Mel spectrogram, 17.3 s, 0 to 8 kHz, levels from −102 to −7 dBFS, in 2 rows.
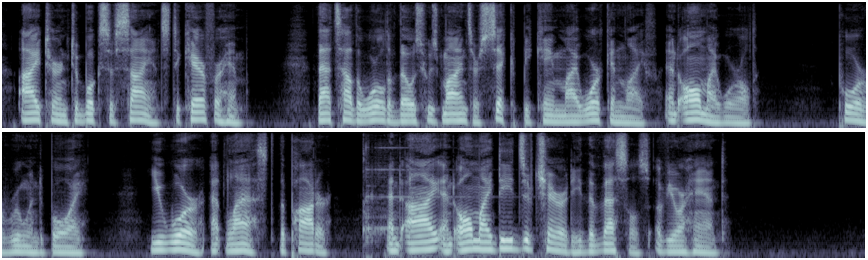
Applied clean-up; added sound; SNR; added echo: neural separator model SepFormer DNS4.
